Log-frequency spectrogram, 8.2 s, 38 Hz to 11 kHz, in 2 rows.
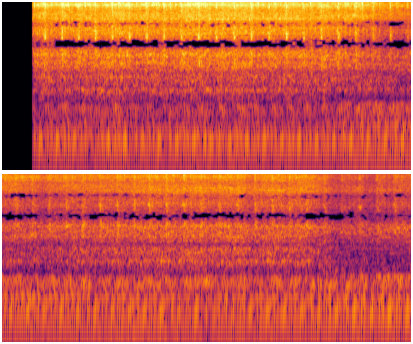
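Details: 1966 Ford F100 engine at steady idle: faint light ticking over a low rumble; suspected lifter tick, not confirmed.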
